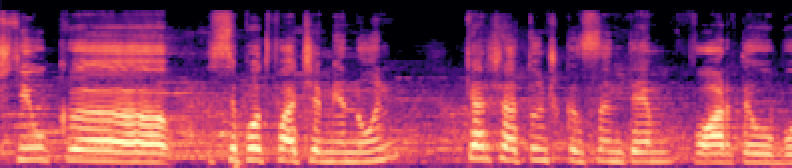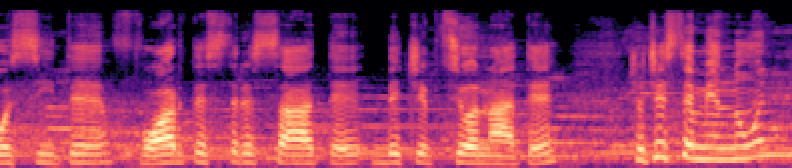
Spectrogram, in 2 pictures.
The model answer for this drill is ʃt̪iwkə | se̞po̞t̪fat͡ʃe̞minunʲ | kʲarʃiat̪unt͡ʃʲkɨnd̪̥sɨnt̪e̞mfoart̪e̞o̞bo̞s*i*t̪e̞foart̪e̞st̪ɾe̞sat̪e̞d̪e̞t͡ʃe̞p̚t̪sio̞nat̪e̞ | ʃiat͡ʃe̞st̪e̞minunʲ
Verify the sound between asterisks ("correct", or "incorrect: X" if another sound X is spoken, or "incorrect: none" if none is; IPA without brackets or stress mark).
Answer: correct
